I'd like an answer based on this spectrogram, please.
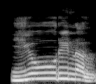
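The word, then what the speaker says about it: urinal: एल ठीक है ना यू के बाद फिर एक कंसोनेंट आया है और कंसोनेंट के ठीक बाद फिर वावल आया है तो यू को यू ही पढ़ना है यूरिनल क्या पढ़ेंगे इसको यूरिनल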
